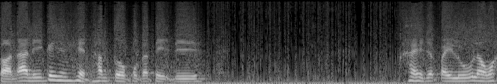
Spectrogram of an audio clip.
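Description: From start to finish there's a harsh, buzzy grit riding on the speech, and the pauses fill with noise, likely a stuck bit with roughly a -30 dBFS step.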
